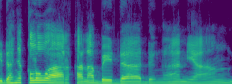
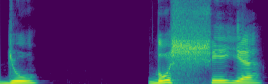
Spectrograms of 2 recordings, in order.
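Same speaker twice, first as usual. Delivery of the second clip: loud chanted syllable drill; tajwid recitation drill; 3 semitones higher, 6 dB louder, much slower than usual. Shown as a demonstration. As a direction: recite each syllable clearly. (latihan makhraj dengan suara lantang)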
